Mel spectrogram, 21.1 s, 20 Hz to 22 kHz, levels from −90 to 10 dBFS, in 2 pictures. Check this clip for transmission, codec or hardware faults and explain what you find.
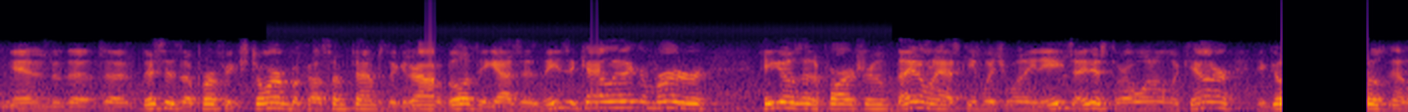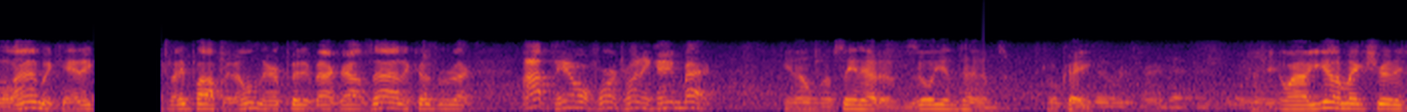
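Three kinds of fault are audible: mains buzz, repeated buffers, and rebuffering stalls.

From 2.0 to 6.7 s a steady, raspy mains buzz sits about 25 dB below the signal. Sharp switching spikes at twice the 50 Hz mains rate spread harmonics well up into the kilohertz range, giving a grating edge rather than a pure hum.

Repeated buffers occur at 3.20 to 3.26 s and 4.44 to 4.50 s, each a short fragment played three extra times. A single extra play occurs at 17.92 s. Late data forced replay of the last block, which fits a 20 ms buffer. The hard joins give a brief buzzy stutter, and roughly 70 ms of audio is lost at each of the first two.

Rebuffering stalls cut the sound to silence from 9.61 to 10.26 s and from 11.26 to 11.77 s. The player exhausted its downloaded audio and waited for more. Playback resumes exactly where it stopped, adding about 0.65 s and 0.51 s without losing material.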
